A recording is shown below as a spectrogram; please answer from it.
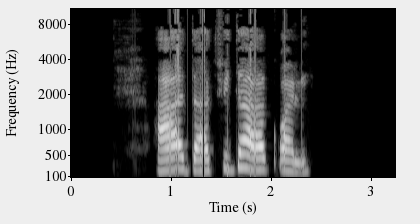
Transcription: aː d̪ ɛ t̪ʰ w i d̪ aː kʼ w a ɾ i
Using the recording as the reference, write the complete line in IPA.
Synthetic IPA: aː d̪ a t̪ʰ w i d̪ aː kʼ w a l i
